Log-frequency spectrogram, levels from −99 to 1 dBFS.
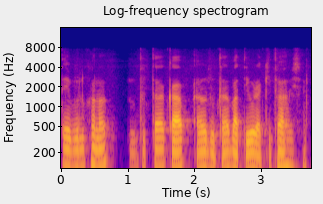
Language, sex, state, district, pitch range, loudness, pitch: Assamese, male, Assam, Sonitpur, 100-110 Hz, -21 LUFS, 100 Hz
